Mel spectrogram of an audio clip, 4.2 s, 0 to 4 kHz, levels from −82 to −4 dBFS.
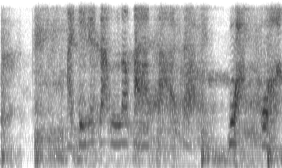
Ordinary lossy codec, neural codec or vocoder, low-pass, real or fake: Opus, 64 kbps; codec, 16 kHz, 0.8 kbps, ZipCodec; 3.6 kHz; fake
